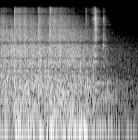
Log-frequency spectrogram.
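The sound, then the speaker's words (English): Gunfire from a film shootout scene: dense, overlapping shots blur into a steady roar of cracks and rumble, fading off toward the end. “And Joe fires, and they all fire.”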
